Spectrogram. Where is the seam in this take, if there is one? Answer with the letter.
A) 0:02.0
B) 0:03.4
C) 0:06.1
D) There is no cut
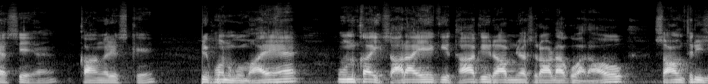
A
